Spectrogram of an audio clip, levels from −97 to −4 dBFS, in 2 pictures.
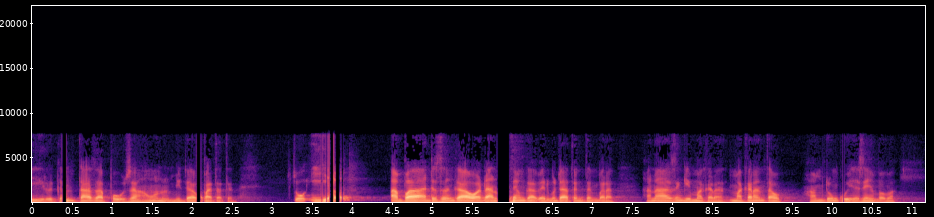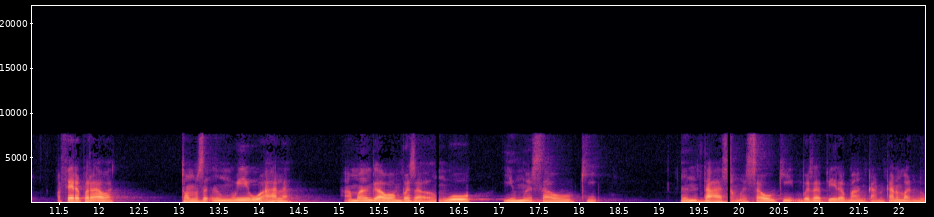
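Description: Packet loss on an ADPCM call breaks this wideband speech at 0.38, 2.06, 3.62–3.97 (just before "a baa"), 5.82, 10.14, 16.22 and 19.86 s. Hard-edged silent gaps totalling 20 to 180 ms per event follow, and the decoder's predictor and step size drift out of step with the sender, so the sound returns slightly distorted.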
